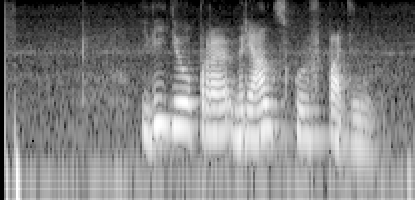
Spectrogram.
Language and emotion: Russian, neutral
